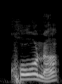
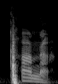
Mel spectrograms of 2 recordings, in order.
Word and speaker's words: corner: that the word is corner and not Kana I do hear people say Kana quite often but the word is spelled c-o-r-n-e-r corner it is the point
